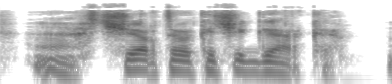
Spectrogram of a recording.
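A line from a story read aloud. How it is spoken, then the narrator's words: Grumbling mutter. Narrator (Russian): буркнул Терренс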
